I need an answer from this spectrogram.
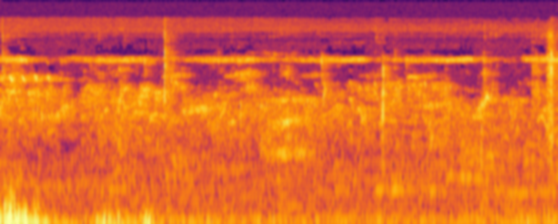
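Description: Faint outdoor rural ambience with a few scattered bird chirps; a low rumble of wind or handling on the phone's microphone in the first half second.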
